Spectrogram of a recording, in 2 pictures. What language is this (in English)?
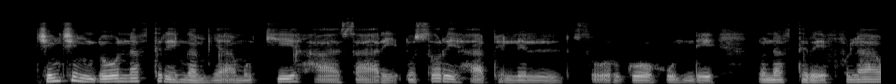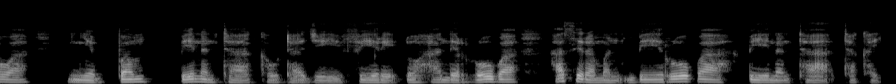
Fula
